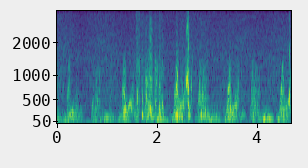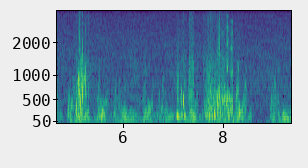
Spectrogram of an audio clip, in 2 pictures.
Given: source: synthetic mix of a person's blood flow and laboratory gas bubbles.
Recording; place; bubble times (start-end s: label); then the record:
Doppler ultrasound of blood flow; precordium
1.58-2.15 s: bubbles
2.46-2.72 s: bubbles
2.83-3.05 s: bubbles
4.61-4.69 s: bubbles
5.02-5.31 s: bubbles
7.06-7.27 s: bubbles
7.32-7.42 s: bubbles
7.60-8.21 s: bubbles
From the record:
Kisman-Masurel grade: 223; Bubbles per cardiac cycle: several, 3 to 8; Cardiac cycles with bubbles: 10 to 50%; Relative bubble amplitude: loud (0.450 to 0.775); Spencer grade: 2 (many but less than half of the cardiac periods contain bubble signals, singularly or in groups); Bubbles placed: only in the low amplitude regions of the cardiac cycle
